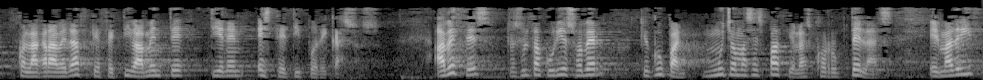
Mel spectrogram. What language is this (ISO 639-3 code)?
spa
